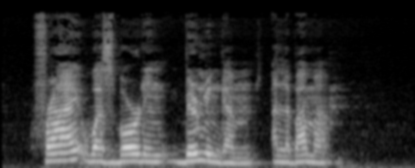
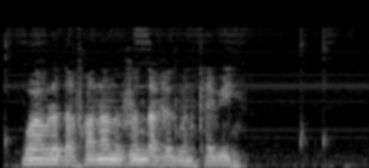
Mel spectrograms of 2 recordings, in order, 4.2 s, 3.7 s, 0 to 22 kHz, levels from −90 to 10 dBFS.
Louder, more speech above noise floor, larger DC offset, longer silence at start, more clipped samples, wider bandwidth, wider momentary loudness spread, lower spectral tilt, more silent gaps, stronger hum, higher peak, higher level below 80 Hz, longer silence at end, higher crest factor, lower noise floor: first, -17 LUFS vs -23 LUFS; second, 39 dB vs 43 dB; neither; about the same, 0.35 s vs 0.25 s; neither; first, 16.5 kHz vs 11 kHz; first, 12 LU vs 9 LU; second, -6 dB/octave vs -8.5 dB/octave; neither; neither; first, -2 dBFS vs -8 dBFS; second, -52 dBFS vs -44 dBFS; second, 0.75 s vs 1.3 s; about the same, 16 dB vs 16 dB; second, -55 dBFS vs -65 dBFS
